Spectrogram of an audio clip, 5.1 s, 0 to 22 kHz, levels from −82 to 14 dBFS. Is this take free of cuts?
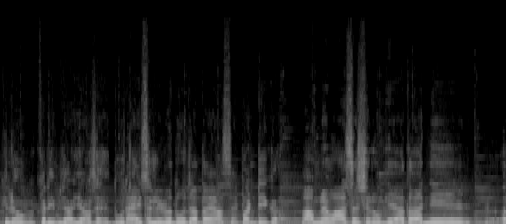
no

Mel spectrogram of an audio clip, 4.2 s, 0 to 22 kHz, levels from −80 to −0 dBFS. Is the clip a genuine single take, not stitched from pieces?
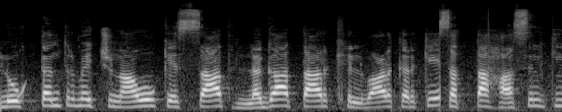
no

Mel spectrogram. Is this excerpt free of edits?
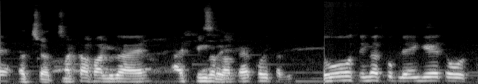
no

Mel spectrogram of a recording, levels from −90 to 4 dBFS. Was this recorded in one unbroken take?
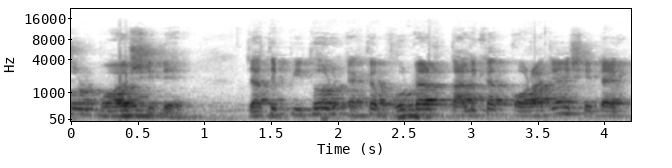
yes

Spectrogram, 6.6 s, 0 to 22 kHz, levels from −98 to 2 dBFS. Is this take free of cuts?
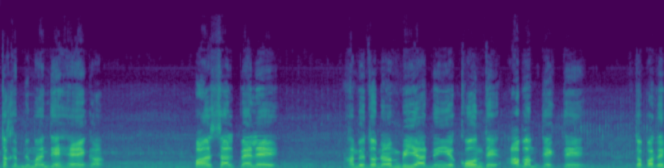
yes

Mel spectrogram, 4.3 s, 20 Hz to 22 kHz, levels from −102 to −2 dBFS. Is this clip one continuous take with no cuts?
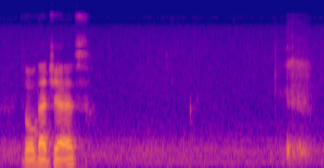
yes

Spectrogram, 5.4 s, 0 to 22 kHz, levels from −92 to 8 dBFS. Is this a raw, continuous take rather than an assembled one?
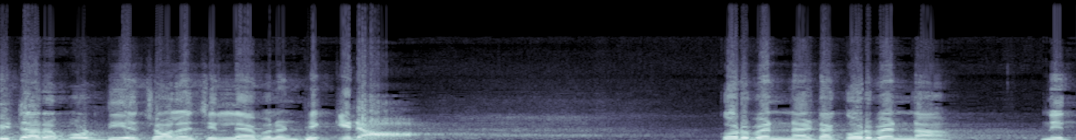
yes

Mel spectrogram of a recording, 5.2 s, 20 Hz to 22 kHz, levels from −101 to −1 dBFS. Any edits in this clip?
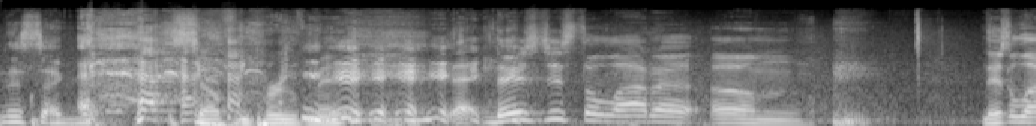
no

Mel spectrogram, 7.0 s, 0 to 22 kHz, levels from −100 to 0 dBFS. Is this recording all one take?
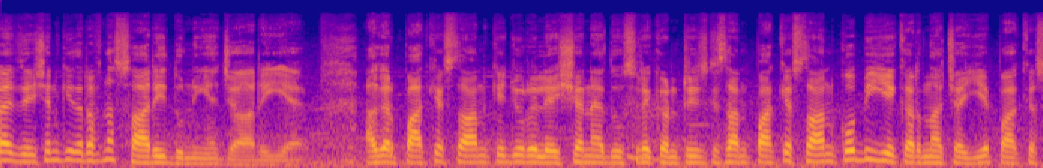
yes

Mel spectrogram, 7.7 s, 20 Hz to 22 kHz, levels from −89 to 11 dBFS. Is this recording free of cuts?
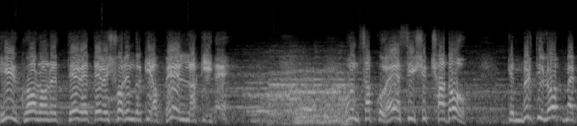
yes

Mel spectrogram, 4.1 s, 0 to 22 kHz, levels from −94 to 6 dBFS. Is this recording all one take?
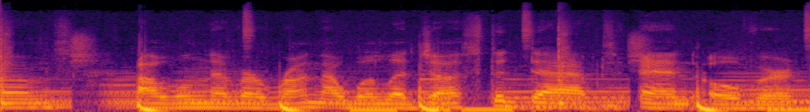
yes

